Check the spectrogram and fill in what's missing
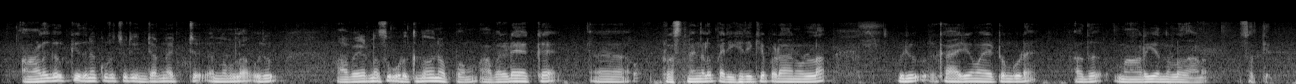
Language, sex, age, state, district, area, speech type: Malayalam, male, 30-45, Kerala, Alappuzha, rural, spontaneous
